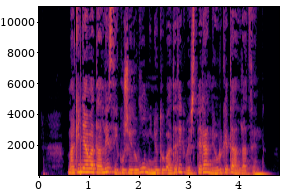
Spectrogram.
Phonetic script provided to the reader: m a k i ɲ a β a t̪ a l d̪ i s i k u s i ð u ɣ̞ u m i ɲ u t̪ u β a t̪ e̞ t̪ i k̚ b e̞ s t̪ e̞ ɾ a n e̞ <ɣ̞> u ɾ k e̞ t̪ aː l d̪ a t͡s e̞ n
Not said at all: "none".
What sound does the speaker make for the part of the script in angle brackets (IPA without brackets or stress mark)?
none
